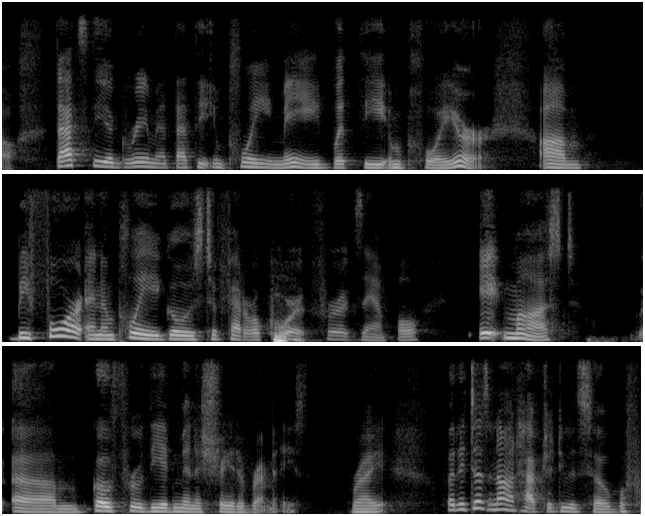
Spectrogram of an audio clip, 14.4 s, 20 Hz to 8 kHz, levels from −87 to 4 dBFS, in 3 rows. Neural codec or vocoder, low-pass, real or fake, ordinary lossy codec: codec, 16 kHz, 1 kbps, X-Codec, WavLM features, trained on Multilingual LibriSpeech; 7.2 kHz; fake; AAC, 48 kbps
